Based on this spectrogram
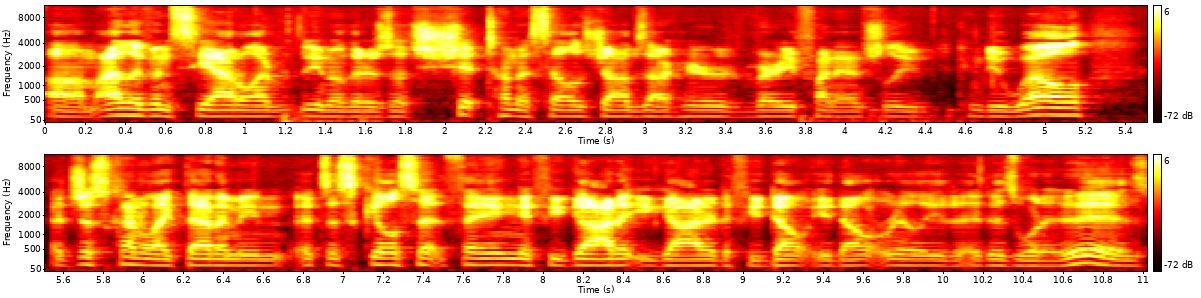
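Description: A man with an American accent talks at a very fast pace with hardly any pauses, his medium-pitched voice monotone and flat, on a very clean recording with a silent background. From Montana, rural. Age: 20s. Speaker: podcast host. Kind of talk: casual interview chat.

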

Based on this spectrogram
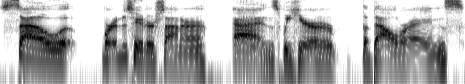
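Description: In a dry, close sound with no echo, a man uses a normal speaking voice at a fairly high pitch with lively intonation. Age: 20s. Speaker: podcast co-host. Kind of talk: casual chat.

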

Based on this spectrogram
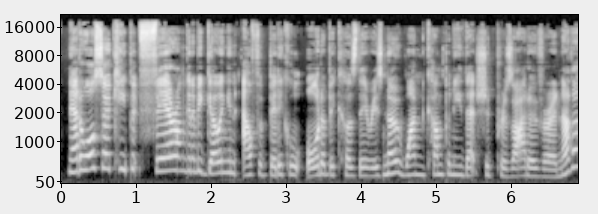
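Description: Enthusiastic and fairly quick, a woman talks in a fairly high voice that swings very widely in pitch. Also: hardly any pauses. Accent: Australian. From Australia. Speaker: ostomy nurse and podcast host. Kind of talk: informative podcast monologue, casual. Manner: chatty, humorous, enthusiastic.

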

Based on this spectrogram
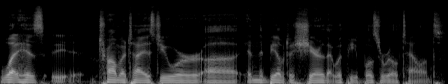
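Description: A man talks very fast at a fairly low pitch. Vocal fry runs through his voice. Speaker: DJ and returning guest. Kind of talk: casual chat. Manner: halting, repeats words.

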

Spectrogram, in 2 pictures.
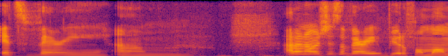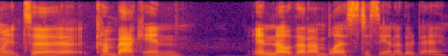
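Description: A woman's speech at a moderate pace, its loudness rising and falling sharply. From Colorado. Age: 20s. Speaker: holistic healer and Reiki practitioner. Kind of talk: casual chat. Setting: studio at a dispensary.

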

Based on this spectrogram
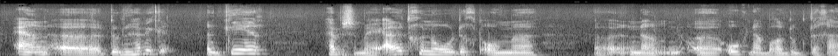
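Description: Speech comes very slowly from this woman. Background noise is noticeable throughout. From Dutch East Indies (Indonesia), Moluccan family. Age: 90s. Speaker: grandmother interviewed about her life. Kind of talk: oral history interview. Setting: at her home.

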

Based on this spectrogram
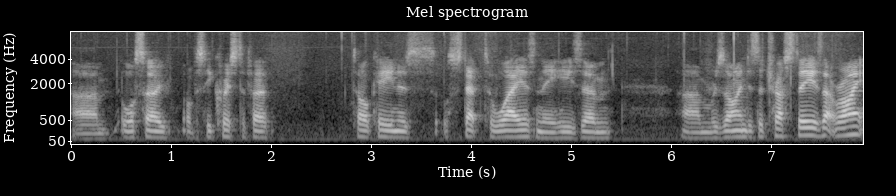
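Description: A man speaks with a British accent at a moderate pace. His intonation stays fairly even. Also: medium pitch for a man. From UK. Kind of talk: casual chat.

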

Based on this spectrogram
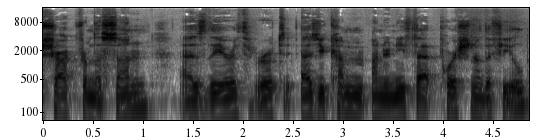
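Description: A man has an unremarkable speaking voice with a fairly low pitch. He keeps a moderate pace. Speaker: podcast host. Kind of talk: interview.

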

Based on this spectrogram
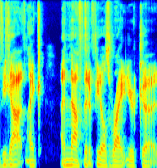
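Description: The sound is dry and close, with no echo. A man speaks very fast at a medium pitch, somewhat breathy. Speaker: podcast host and novelist. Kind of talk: casual interview chat; scripted outro.

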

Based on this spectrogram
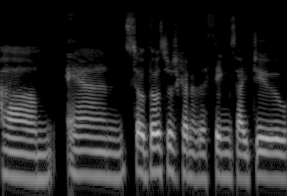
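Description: At a moderate pace, a woman with an American accent speaks in a very deep, low voice, the sound dry and close with no echo and the background quiet. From New York. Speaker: company founder and CEO. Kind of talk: interview. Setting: office. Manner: direct.

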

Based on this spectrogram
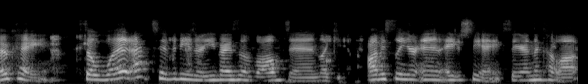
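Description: A woman's unremarkable speaking voice, with lively intonation and a fairly quick pace. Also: fairly high pitch for a woman. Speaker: podcast host. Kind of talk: casual interview chat. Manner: warm, encouraging.

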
